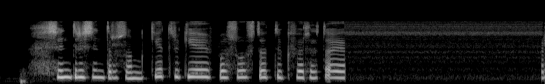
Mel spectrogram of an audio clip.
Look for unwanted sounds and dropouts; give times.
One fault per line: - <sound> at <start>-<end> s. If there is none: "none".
none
